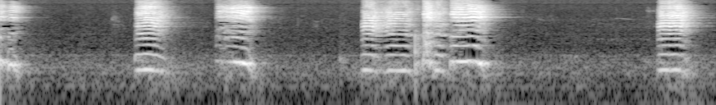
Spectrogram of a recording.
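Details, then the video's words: Female Alaskan Malamute named Liza vocalizing in a good mood: brief, rich, harmonic woo sounds in a loose series, two run together near the middle, separated by quiet gaps. "Alaskan Malamute is howling and then squeaking with her toy"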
